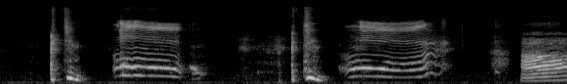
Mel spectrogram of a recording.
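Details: Father sneezing: two sharp sneeze bursts, each followed by a baby's laughter; ordinary sneezes.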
